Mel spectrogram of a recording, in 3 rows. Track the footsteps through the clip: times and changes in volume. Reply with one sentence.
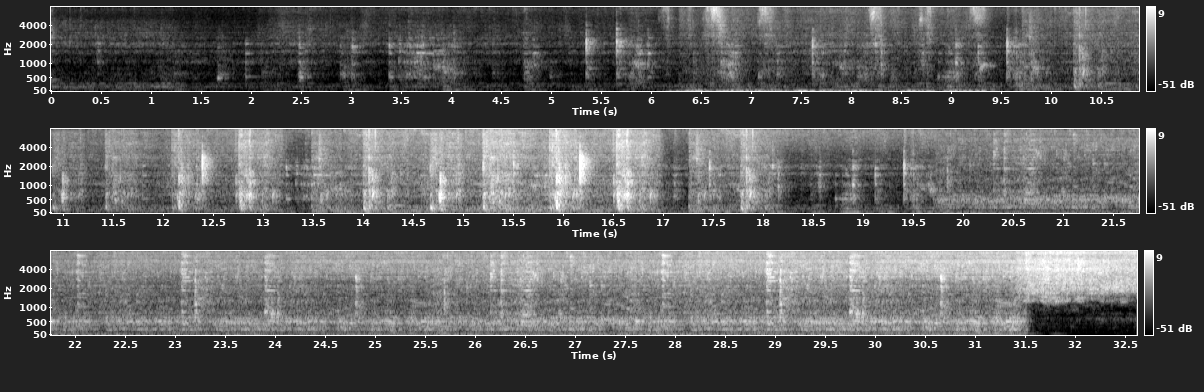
You can hear the footsteps from 6.1 to 18.2 s, getting louder.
